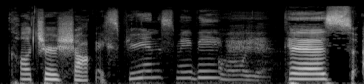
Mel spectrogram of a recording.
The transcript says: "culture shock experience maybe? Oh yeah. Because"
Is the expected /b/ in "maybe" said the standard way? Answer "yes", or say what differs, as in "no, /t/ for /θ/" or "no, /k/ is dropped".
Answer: no, /b/ is dropped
